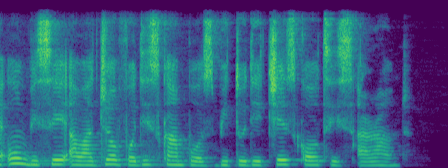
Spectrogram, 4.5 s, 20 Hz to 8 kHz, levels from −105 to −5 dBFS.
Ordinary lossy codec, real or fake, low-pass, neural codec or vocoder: none; real; 7.2 kHz; none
